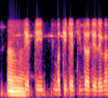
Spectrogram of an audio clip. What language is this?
Punjabi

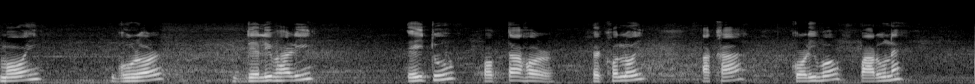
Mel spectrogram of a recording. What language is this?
Assamese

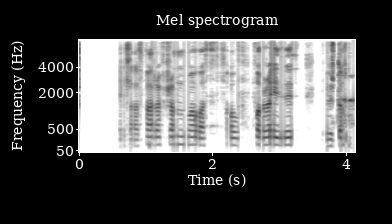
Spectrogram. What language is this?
Icelandic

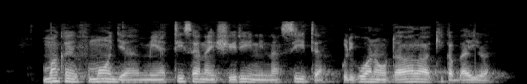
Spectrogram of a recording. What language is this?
Swahili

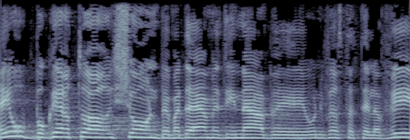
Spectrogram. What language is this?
Hebrew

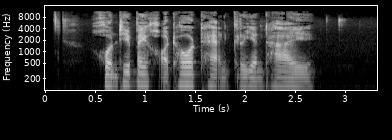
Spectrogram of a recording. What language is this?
Thai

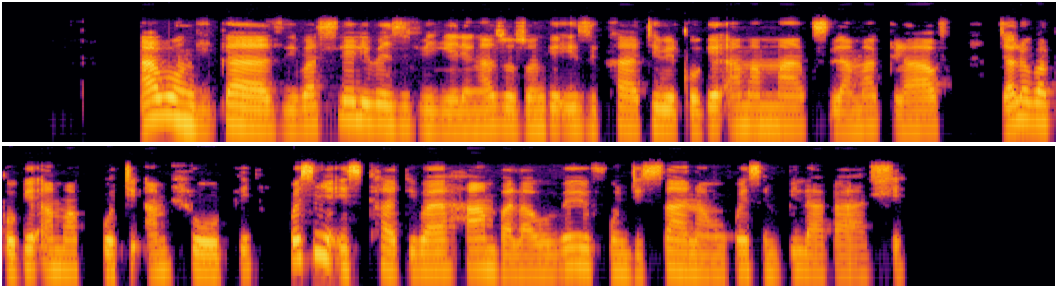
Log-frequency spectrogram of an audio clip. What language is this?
North Ndebele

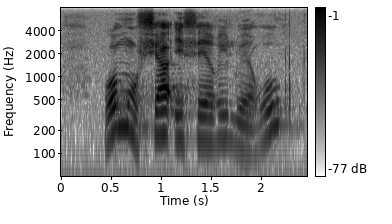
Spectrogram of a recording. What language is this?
Northern Sotho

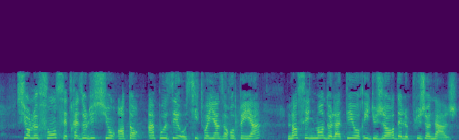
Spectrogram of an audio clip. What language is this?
French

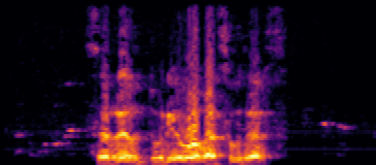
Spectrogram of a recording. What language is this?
Kabyle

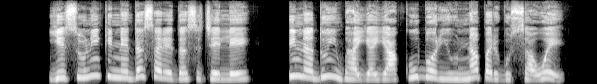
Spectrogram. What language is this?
Mandeali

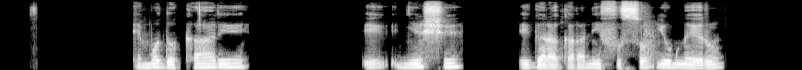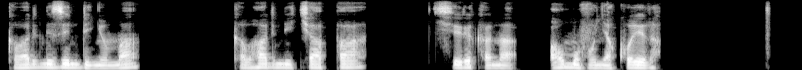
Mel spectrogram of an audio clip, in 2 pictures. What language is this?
Kinyarwanda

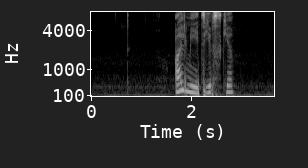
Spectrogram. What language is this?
Russian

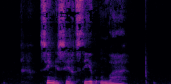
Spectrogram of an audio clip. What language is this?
Western Frisian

